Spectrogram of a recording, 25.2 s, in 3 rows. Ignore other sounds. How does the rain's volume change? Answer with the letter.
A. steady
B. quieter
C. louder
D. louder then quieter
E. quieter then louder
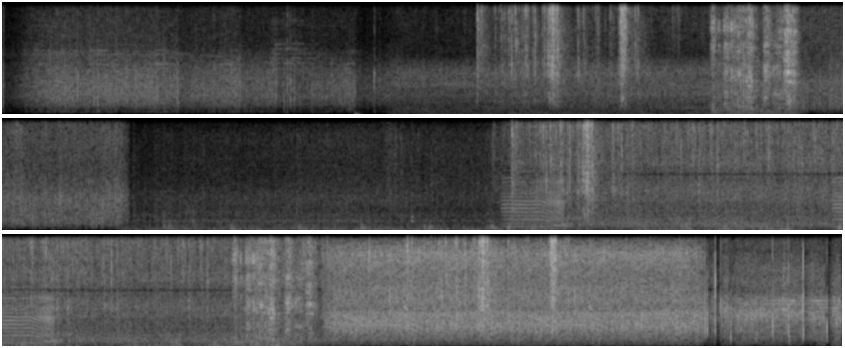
C.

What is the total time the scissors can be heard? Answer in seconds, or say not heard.
2 s.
